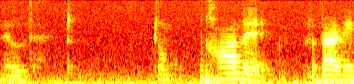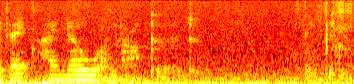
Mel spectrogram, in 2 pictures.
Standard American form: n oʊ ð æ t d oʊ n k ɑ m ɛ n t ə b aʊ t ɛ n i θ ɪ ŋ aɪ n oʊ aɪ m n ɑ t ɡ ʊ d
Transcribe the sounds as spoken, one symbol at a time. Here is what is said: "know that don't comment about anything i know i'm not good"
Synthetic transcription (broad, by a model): n oʊ ð æ t d oʊ n k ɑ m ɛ t ə b aʊ t ɛ n i θ ɪ ŋ aɪ n oʊ aɪ m n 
